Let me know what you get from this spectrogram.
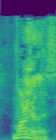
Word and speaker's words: Margulies: Margulies.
